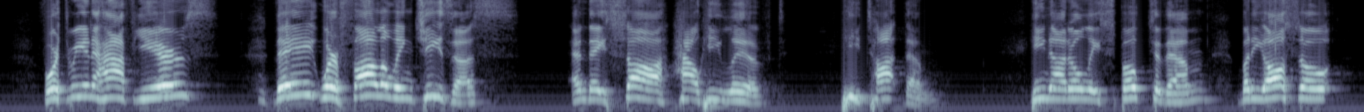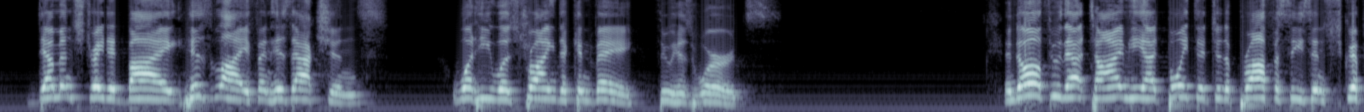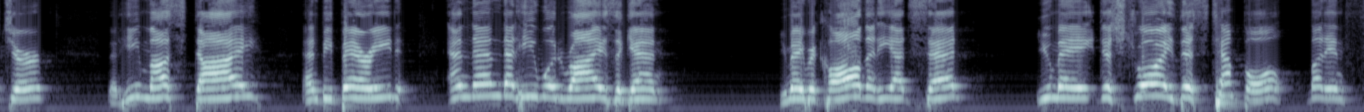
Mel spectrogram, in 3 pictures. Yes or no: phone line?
no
